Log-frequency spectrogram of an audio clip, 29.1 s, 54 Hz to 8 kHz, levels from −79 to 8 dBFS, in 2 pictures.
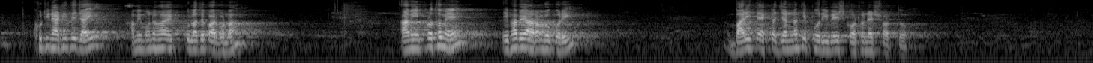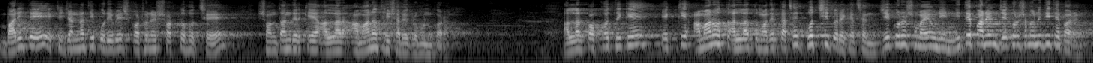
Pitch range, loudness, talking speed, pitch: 165-230 Hz, -24 LUFS, 115 wpm, 185 Hz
